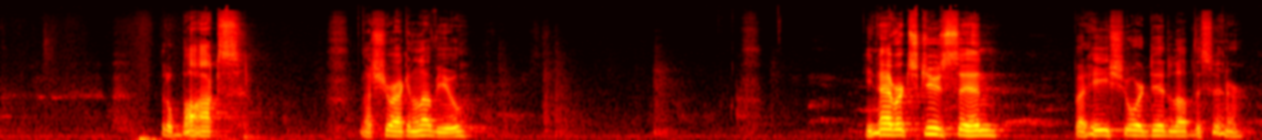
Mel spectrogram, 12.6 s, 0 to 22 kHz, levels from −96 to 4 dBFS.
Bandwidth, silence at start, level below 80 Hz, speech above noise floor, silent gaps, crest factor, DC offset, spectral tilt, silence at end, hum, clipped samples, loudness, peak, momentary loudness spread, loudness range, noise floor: 17.5 kHz; 1.4 s; -58 dBFS; 41 dB; none; 22 dB; under 0.1%; -4.5 dB/octave; 0.2 s; none; under 0.1%; -28 LUFS; -8 dBFS; 16 LU; 8 LU; -69 dBFS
